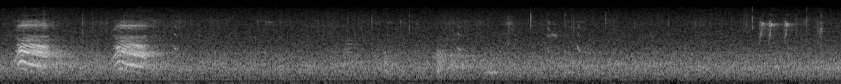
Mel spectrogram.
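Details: A Brambling (Fringilla montifringilla) in Almaty, Kazakhstan gives two harsh, nasal, drawn-out rasping calls about a second apart, then falls quiet; faint distant bird notes sound in the background.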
